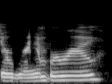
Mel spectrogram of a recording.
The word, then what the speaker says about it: Aramburu: Okay, moving on, I have, I don't know how to pronounce your last name, Aramburu? It's pronounced Arambaru.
